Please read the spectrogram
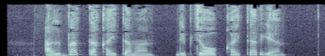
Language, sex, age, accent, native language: Uzbek, female, 18-24, Qashqadaryo, Uzbek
